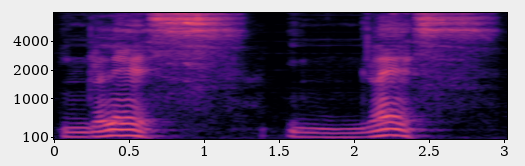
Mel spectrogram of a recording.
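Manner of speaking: "inglés" with a loud, drawn-out "glés"; stress on final syllable. Shown as a demonstration. Teacher saying English in Spanish first, stress on final syllable. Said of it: "Actually, the stress".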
